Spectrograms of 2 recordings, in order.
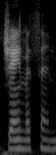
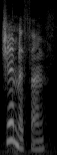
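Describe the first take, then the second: First: The first syllable rhymes with 'name'. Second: The first syllable has a short 'jem' vowel. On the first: This is the common reading from the spelling. The speaker calls it wrong. "In my mind, that's Jameson" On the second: This is the name's proper pronunciation. The speaker calls it right. "apparently the correct way is Jame is J I M, the E is a, uh, and the sun is sun"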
